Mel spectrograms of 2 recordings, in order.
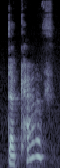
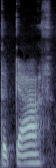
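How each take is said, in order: First: The second word begins with a hard k sound. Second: The second word begins with a soft g sound. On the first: The speaker calls it wrong. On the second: The speaker calls it right. "See how it just sounds a little bit softer, more flowy?"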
